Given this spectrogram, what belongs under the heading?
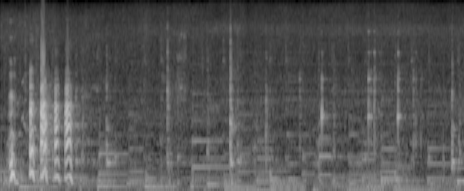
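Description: Bell peppers sizzle in a pan while a utensil clatters and stirs, with a burst of sharp scraping clinks near the start and lighter taps after.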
